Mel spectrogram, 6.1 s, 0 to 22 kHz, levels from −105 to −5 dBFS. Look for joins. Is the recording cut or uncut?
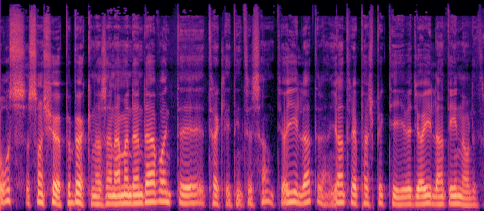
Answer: cut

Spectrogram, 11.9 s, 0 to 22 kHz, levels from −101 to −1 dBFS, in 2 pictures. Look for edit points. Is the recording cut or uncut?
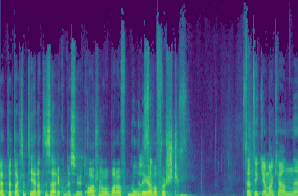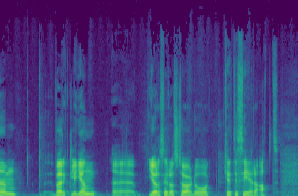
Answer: uncut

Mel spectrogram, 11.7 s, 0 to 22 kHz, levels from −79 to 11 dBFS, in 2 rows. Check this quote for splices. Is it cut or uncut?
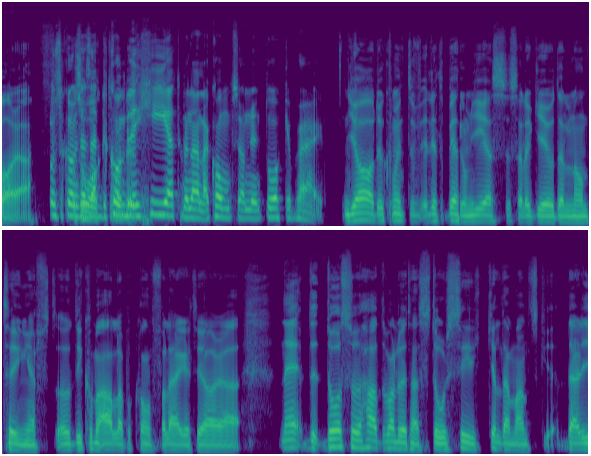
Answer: cut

